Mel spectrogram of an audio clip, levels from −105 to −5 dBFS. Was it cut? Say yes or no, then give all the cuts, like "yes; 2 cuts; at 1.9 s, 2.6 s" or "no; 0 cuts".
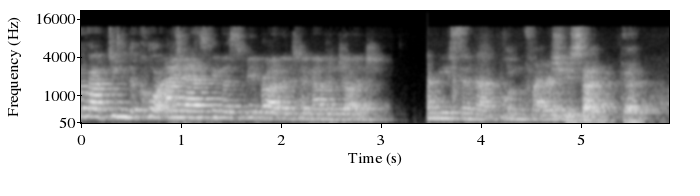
yes; 1 cut; at 3.5 s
